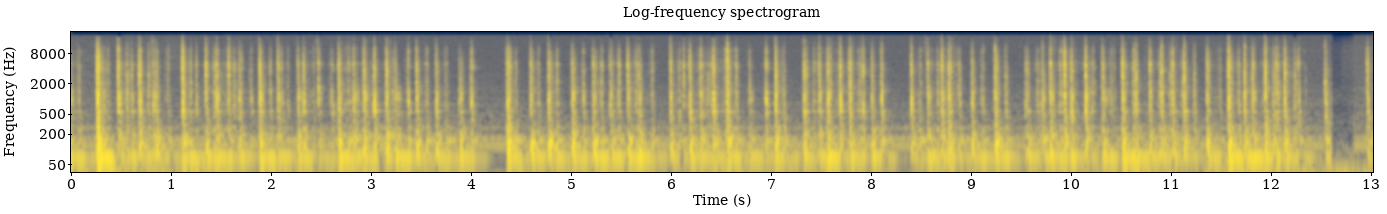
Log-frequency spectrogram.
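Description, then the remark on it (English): Rapid, continuous clatter of keys on computer keyboards as people write code, dense overlapping clicks with brief pauses, fairly loud, no voices. “typing furiously on their computers, writing code.”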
